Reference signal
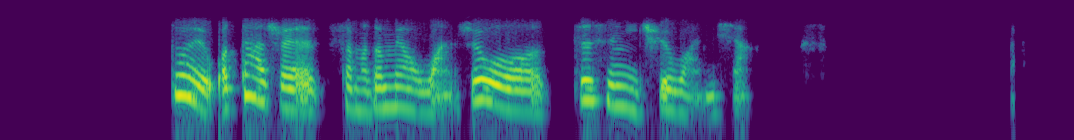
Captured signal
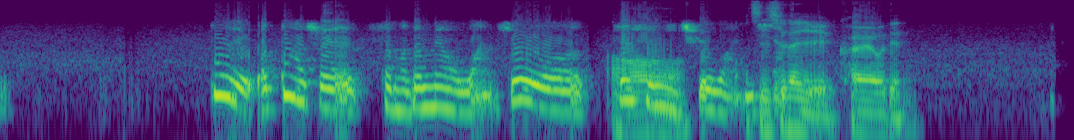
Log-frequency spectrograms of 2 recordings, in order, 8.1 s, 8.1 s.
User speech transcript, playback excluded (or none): 哦，我其实现在也快要有点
